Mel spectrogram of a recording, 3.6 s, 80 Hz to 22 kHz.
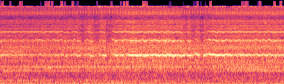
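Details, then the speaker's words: Toshiba KV-4000 V-Cord VCR reel motor: thin, steady high squeal over a faint hum; the owner suspects its belt is 1 mm instead of the proper 2 mm and slips, unable to deliver torque to the idler tire. "the squealing is just par like the belt slipping and all that"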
